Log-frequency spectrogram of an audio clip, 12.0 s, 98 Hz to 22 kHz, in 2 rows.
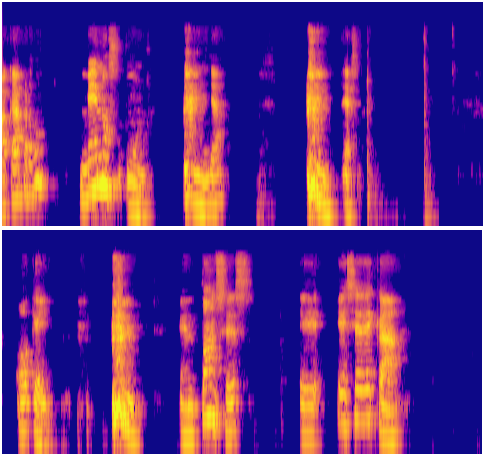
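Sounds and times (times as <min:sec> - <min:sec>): man speaking: 0:00.0 - 0:02.9, 0:03.8 - 0:04.6, 0:06.2 - 0:06.7, 0:08.2 - 0:09.2, 0:09.8 - 0:11.1
man clearing throat: 0:02.3 - 0:02.7, 0:03.8 - 0:04.2, 0:07.4 - 0:07.8.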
